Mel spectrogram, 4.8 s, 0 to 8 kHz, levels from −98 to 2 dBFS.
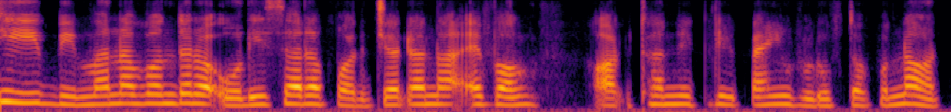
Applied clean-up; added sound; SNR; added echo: neural diffusion model UNIVERSE++.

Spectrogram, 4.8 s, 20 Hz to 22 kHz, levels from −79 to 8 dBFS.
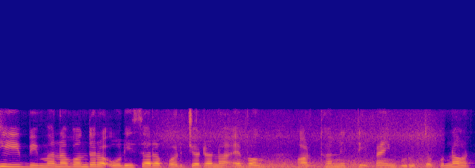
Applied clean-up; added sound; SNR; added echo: none; Hiss; 10 dB; none.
